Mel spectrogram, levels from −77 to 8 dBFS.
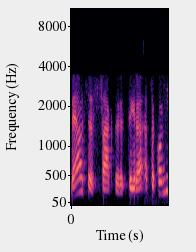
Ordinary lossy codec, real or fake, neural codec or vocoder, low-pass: MP3, 64 kbps; real; none; 7.2 kHz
